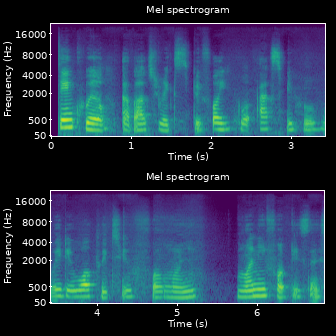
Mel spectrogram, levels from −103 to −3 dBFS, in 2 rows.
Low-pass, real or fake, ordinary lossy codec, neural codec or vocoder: 19.8 kHz; fake; none; codec, 44.1 kHz, 2.6 kbps, DAC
